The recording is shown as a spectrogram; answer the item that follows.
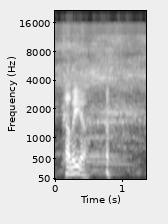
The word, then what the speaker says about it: Kalia: Dale, this road is Kalia, but they're pronouncing they're emphasizing the I instead of like the LA apostrophe I.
